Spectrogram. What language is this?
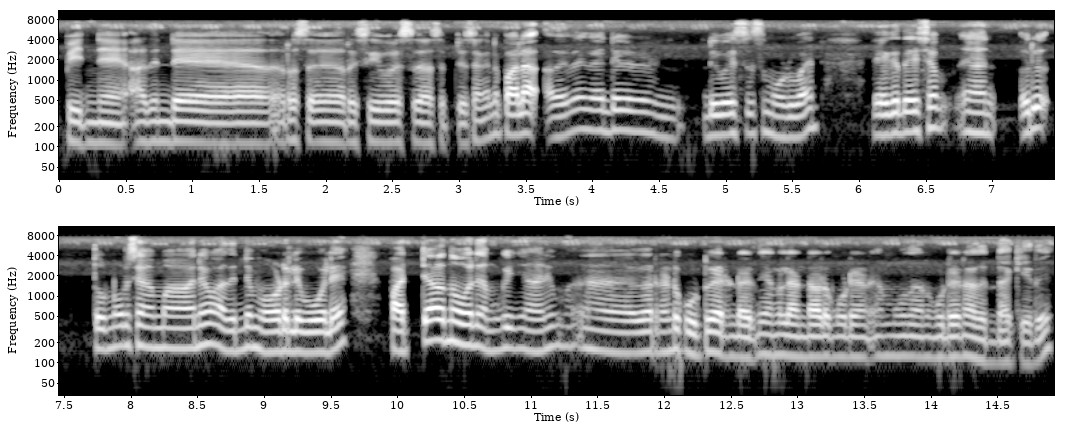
Malayalam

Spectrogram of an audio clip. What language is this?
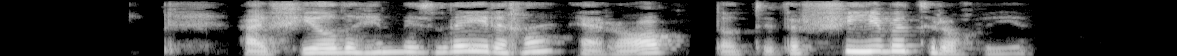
Western Frisian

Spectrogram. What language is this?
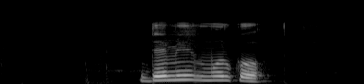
Nepali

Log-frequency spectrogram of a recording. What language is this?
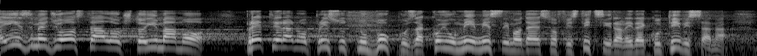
Serbian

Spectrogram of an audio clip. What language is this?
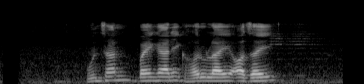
Nepali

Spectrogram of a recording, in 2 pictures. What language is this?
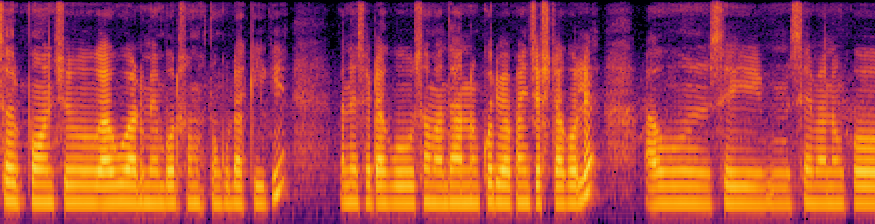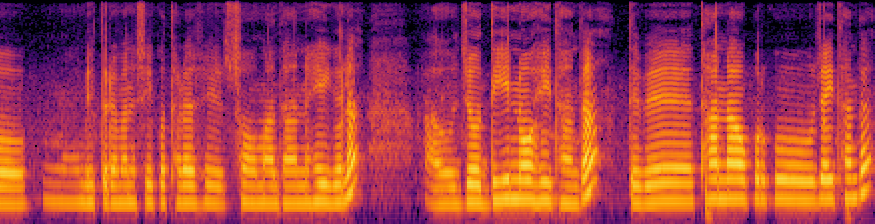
Odia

